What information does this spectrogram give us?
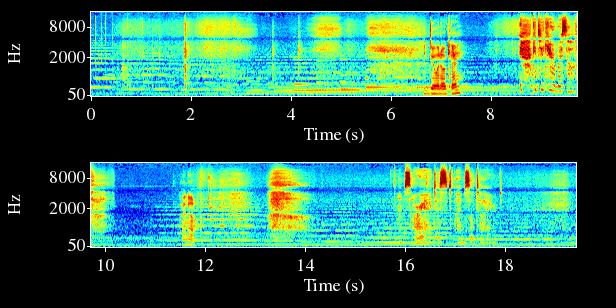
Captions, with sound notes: (dramatic music) - You doing okay? - Yeah, I can take care of myself. - I know. (sighs) - I'm sorry, I'm just, I'm so tired.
